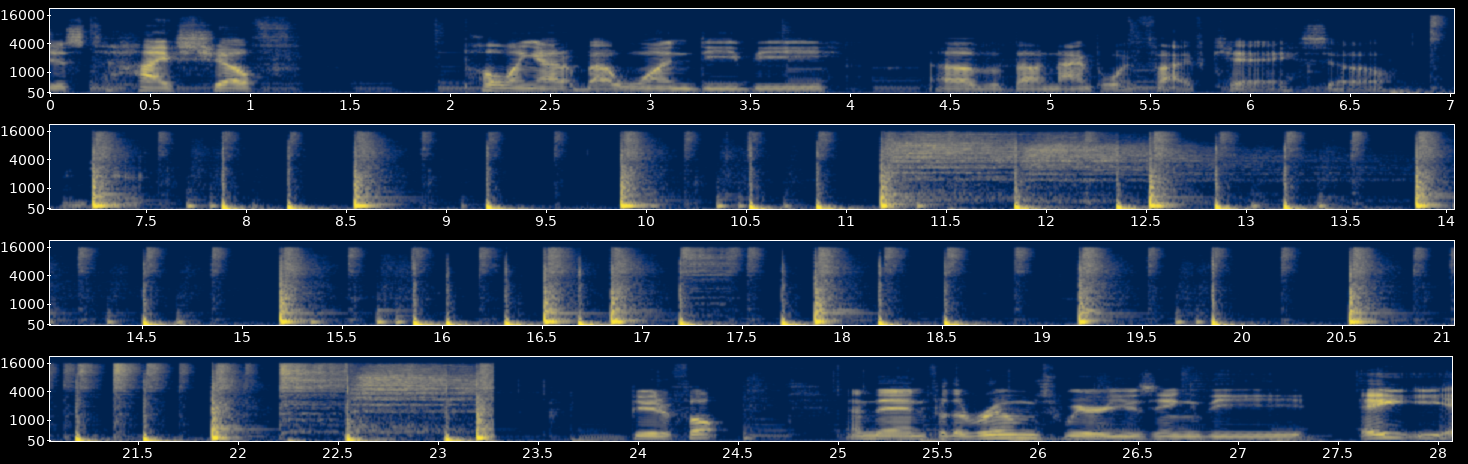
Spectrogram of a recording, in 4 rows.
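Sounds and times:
drum kit groove: 0:06.5 - 0:28.0.

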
